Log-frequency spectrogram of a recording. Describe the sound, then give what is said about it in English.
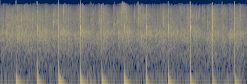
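A crowd claps hands for Jesus in a steady, even rhythm, roughly three sharp claps per second, about a dozen in all, with no one speaking over it. “Would you clap your hands one more time for Jesus today?”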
